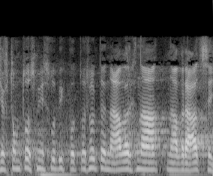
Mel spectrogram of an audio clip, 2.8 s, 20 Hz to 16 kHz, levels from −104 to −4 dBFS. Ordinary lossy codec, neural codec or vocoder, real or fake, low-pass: MP3, 48 kbps; none; real; 7.2 kHz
